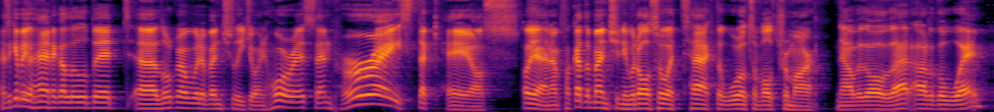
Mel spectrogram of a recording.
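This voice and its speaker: A man's voice: mid-range voice, animated, brisk, few pauses, fairly bright tone, smooth. A man hosting a review channel, giving casual scripted commentary in a jokey, irreverent, slangy manner. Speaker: host of an audio drama review channel.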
